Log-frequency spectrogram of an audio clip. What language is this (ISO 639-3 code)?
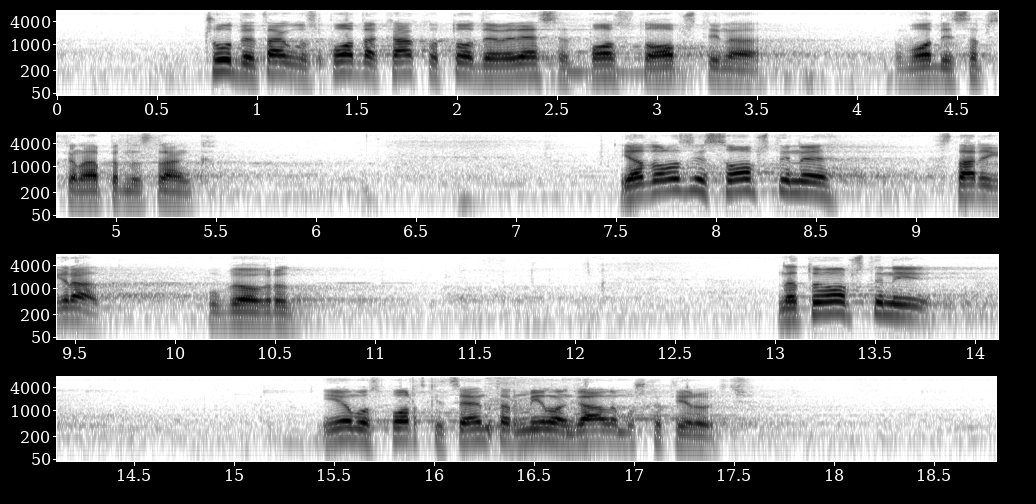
srp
